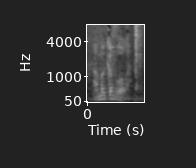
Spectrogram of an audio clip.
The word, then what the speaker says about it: Humma Kavula: That's how you pronounce that word. I'm a Kavula.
